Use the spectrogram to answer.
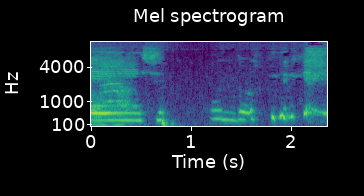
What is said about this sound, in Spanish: es que es mi sobrino que está gritando. lo escuchamos y lo entendemos.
